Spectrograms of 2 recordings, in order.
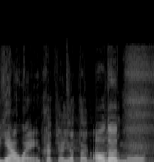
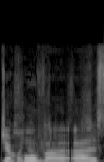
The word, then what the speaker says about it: Yahweh: and so they Hova this is the incorrect pronunciation of Yahweh it's hard for us to be convinced of course that we sing instead of Jehovah saying Yahweh God wants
